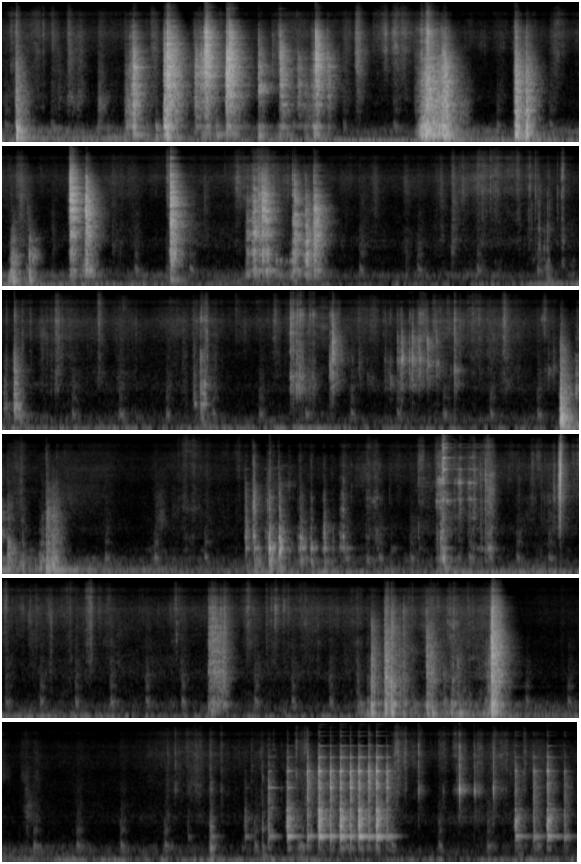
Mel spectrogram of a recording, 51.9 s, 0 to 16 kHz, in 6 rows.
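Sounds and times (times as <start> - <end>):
metal parts and tools clinking: 29.6 - 33.5, 46.4 - 49.5, 50.7 - 51.9.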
